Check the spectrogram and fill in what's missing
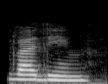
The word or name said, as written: vadim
